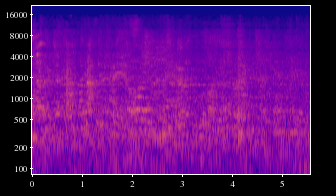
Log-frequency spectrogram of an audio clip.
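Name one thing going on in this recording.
Many people talk at once in a crowded room.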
